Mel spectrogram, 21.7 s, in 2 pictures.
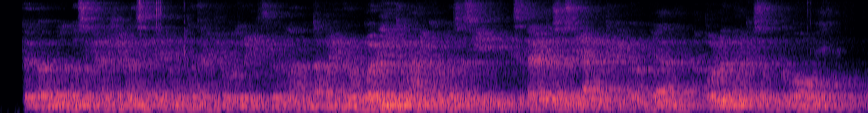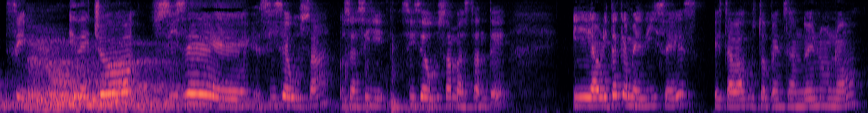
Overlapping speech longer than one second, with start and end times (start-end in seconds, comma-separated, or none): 11.1-12.4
